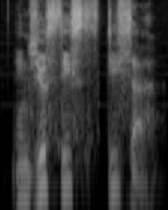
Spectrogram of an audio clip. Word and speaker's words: Injustiça: On February 28th, they released Injustica. Let's see if I'm saying that right. – Injustiça. – I didn't say it right.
